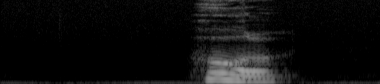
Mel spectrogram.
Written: hall

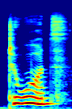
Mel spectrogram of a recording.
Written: towards

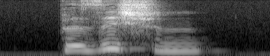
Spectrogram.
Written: position

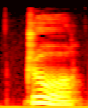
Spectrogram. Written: drawer

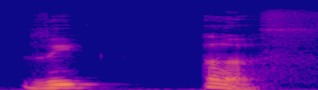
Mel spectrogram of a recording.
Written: the Earth

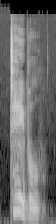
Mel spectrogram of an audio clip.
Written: table

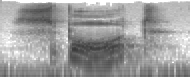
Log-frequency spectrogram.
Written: sport

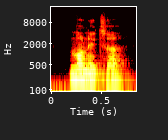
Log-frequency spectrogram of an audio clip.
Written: monitor

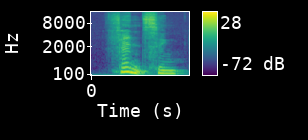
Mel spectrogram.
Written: fencing

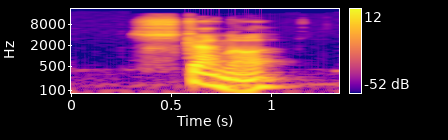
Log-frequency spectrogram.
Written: scanner

